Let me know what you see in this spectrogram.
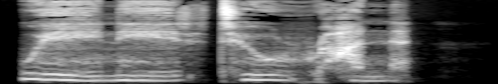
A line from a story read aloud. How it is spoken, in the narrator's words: whispered in his ear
